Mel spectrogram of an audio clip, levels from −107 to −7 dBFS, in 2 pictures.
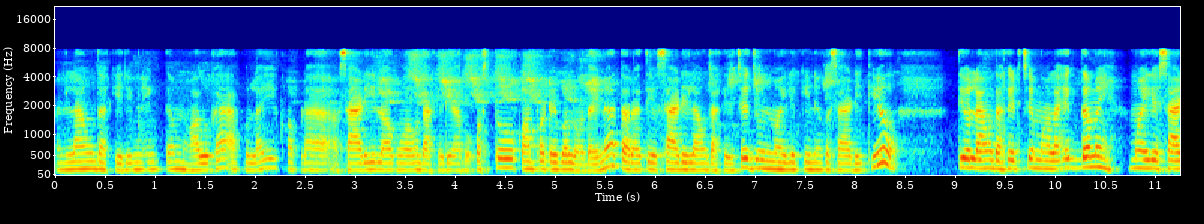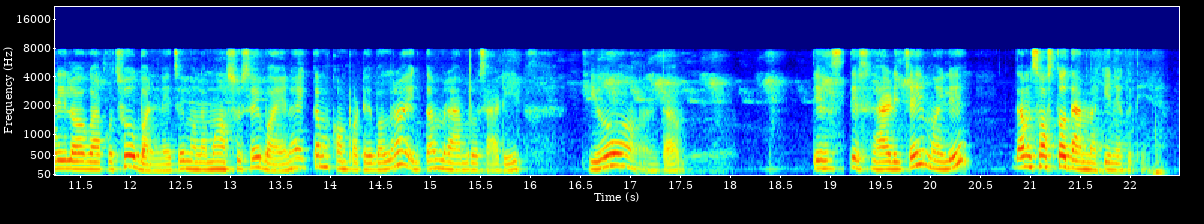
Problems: none marked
